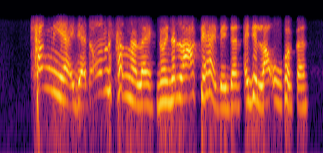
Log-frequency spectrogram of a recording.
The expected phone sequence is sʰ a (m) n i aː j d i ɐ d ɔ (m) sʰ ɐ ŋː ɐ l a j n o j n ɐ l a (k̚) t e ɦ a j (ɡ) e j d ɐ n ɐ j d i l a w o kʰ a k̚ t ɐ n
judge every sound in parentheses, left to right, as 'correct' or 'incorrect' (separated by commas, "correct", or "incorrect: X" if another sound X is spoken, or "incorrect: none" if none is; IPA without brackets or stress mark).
incorrect: ŋ, correct, correct, incorrect: b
